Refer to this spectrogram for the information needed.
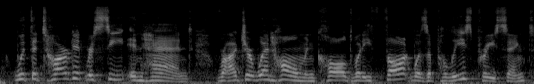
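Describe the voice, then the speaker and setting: Lively intonation comes at a moderate pace with hardly any pauses, over noticeable background noise. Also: woman, fairly low pitch for a woman. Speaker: TV news reporter. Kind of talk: TV news report narration.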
